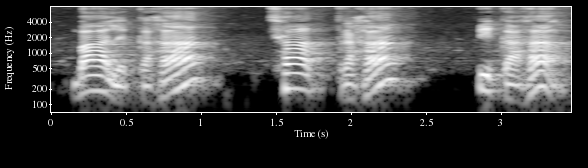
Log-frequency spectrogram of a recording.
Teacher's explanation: विसर्ग का उच्चारण हा की भांति होता है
